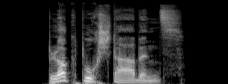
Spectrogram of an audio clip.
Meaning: genitive singular of Blockbuchstabe
- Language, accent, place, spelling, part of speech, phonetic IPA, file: German, Germany, Berlin, Blockbuchstabens, noun, [ˈblɔkbuːxˌʃtaːbn̩s], De-Blockbuchstabens.ogg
